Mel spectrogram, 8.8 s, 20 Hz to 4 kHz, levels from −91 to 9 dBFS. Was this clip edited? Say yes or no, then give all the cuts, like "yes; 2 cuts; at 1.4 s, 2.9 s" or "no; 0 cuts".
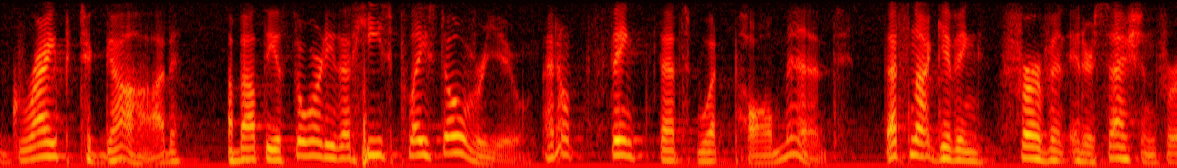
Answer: yes; 3 cuts; at 4.0 s, 5.2 s, 6.5 s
